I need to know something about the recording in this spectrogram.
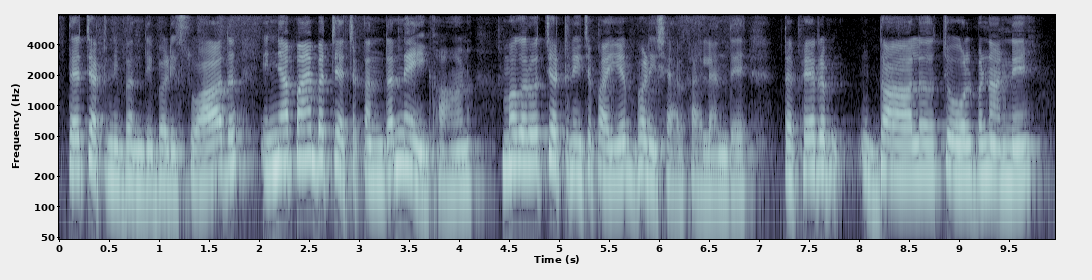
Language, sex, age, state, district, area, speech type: Dogri, female, 45-60, Jammu and Kashmir, Samba, rural, spontaneous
